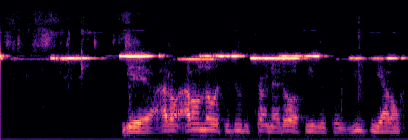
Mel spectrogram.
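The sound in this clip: A smoke alarm goes off in a kitchen during frying, sounding long, piercing high-pitched beeps in repeated bursts with short gaps. A man talks over it throughout.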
